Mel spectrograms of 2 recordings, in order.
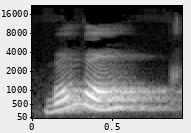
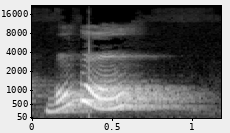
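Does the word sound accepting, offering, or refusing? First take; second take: accepting; accepting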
